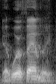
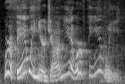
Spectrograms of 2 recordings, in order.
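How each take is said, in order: First: Lower, softer gruff tough-guy voice; low, earnest action-hero murmur; Vin Diesel impression. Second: Much higher, softer mocking Vin Diesel line; squeaky parody of an action-movie tough guy. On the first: Streamer parodying Vin Diesel's family speech, low and soft. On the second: Streamer mocking a movie family speech, squeaky high voice. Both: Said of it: "Vin Diesel".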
